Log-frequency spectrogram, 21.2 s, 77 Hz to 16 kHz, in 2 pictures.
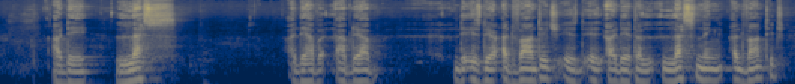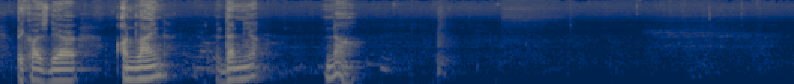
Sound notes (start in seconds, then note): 16.7 silence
